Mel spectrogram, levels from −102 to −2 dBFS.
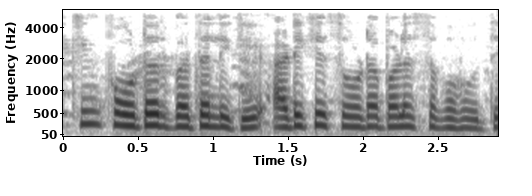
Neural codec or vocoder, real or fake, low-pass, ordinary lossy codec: none; real; 5.4 kHz; none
